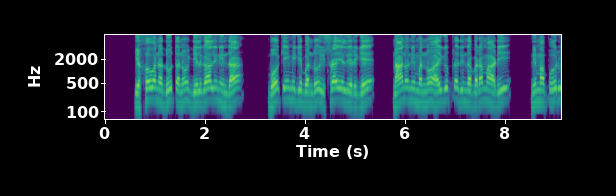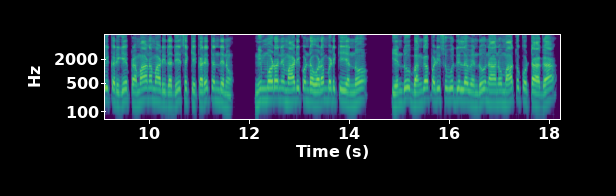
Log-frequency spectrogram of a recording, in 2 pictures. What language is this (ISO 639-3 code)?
kan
